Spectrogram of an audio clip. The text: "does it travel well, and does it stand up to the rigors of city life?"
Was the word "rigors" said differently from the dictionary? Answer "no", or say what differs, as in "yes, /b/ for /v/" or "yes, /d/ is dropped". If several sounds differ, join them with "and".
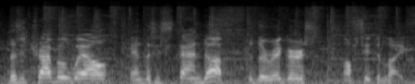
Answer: yes, /s/ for /z/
